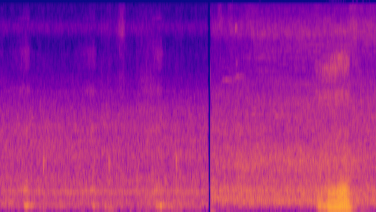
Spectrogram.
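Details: Rottweiler. Faint, low snoring breaths from a sleeping Rottweiler recur every second or so. Near the end comes a louder, throaty, rattling snore, deeper and fuller than those before it.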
